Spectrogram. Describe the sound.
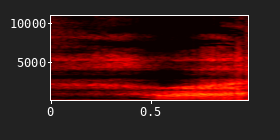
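A man crawling around on the ground, acting like a wolf, growls: a rough, voiced snarl that swells in after a quiet moment and holds steady and loud to the end, with no words spoken.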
